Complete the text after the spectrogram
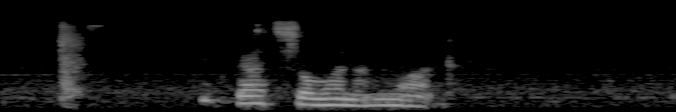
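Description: An older woman speaks briefly and calmly into a microphone.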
